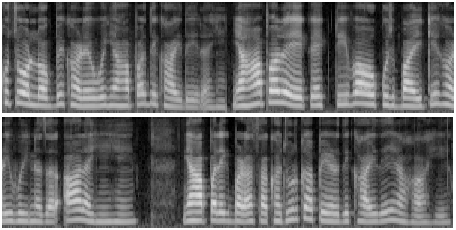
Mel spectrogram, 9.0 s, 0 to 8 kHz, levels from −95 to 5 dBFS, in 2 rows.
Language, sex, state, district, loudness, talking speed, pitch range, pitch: Hindi, female, Bihar, Lakhisarai, -20 LUFS, 240 wpm, 205-255 Hz, 220 Hz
